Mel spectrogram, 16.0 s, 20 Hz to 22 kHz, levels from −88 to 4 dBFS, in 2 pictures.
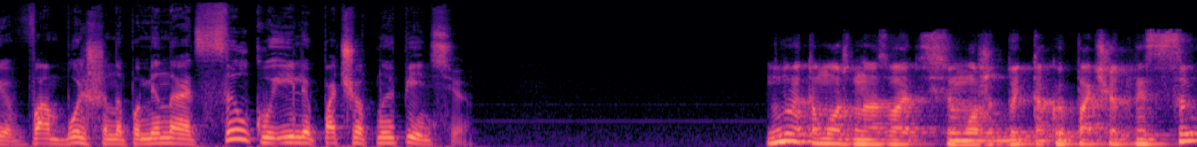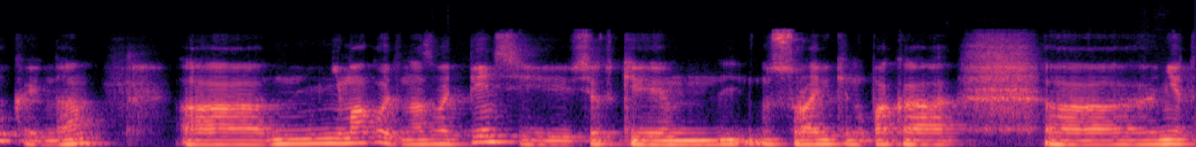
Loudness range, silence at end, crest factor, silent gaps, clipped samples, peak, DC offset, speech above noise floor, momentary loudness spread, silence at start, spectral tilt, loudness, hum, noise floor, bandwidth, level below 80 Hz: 4 LU; 0 s; 14 dB; none; under 0.1%; -6 dBFS; under 0.1%; 46 dB; 6 LU; 0 s; -6 dB/octave; -21 LUFS; none; -66 dBFS; 17 kHz; -56 dBFS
